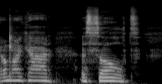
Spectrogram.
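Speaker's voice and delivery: very high, alarmed screaming shriek. Describing an example game scene, voicing onlookers acting a scream. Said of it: "people are screaming around".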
